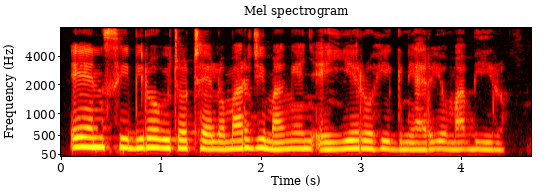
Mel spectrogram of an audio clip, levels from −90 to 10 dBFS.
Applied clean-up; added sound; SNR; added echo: none; none; none; none.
